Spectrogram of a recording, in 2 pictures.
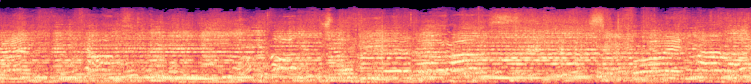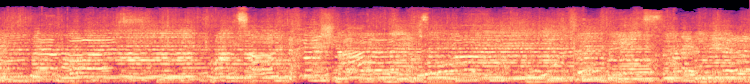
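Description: Several diatonic button accordions (Steirische Harmonika) playing an Austrian folk tune together, with voices singing along.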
